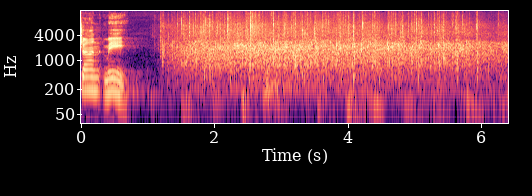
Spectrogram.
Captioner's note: applause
